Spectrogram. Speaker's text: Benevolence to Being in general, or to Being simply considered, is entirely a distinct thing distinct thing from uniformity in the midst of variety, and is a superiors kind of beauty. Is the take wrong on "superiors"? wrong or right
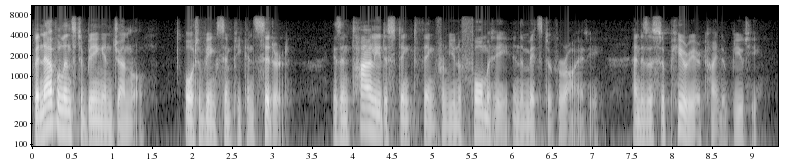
wrong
